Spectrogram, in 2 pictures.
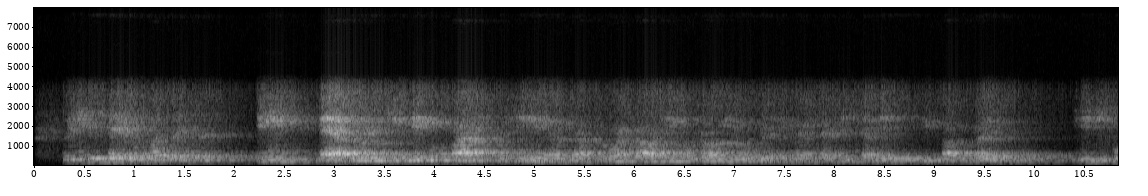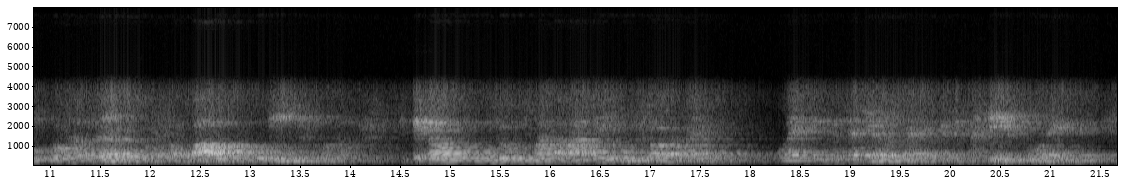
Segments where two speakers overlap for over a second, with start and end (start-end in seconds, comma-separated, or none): none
